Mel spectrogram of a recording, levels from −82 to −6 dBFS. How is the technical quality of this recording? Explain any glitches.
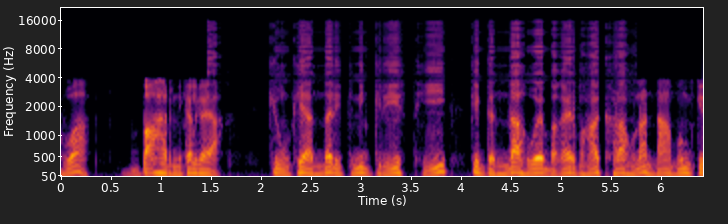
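The recording has one clear fault. Imaging from sample-and-hold upsampling runs from 1.47 to 5.76 s, starting just after "باہر نکل". The speech sounds like 8 kHz audio raised to 48 kHz by repeating each sample without smoothing. Mirrored copies of the spectrum fill the 4–8 kHz band at about 17 dB below the speech, giving a bright metallic fizz that tracks the speech level and moves against its pitch.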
